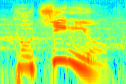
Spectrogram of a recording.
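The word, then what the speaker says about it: Coutinho: Coinho. Coinho. Even though it's a T.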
